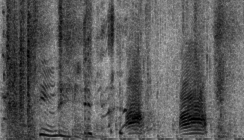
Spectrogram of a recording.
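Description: Cartoon duck quacking several times, in short pitched calls, over a canal boat engine's steady low chugging, with light background music.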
